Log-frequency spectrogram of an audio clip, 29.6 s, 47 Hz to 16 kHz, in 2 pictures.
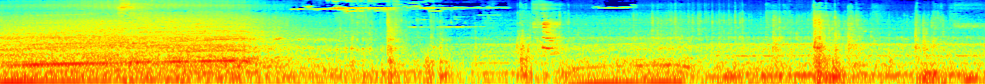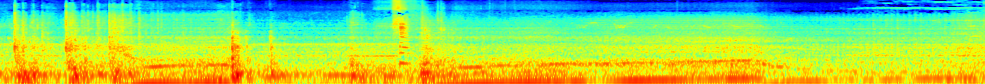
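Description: Peterbilt 310 garbage truck with an Amrep automated side-loader arm working a curbside cart. The diesel engine revs up and down to drive the hydraulic arm, with a sharp knock every few seconds as the cart is lifted and emptied into the hopper. Air brake hisses are heard as well.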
